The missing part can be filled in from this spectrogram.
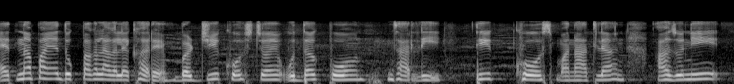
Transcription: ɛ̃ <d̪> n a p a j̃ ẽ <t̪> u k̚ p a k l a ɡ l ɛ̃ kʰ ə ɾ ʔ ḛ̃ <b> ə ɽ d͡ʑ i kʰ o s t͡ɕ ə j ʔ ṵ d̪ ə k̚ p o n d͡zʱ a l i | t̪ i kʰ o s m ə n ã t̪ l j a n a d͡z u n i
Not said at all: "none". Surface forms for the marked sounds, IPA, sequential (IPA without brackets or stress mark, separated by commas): t̪, d̪, b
